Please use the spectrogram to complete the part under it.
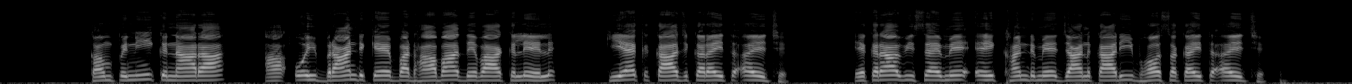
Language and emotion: Maithili, neutral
